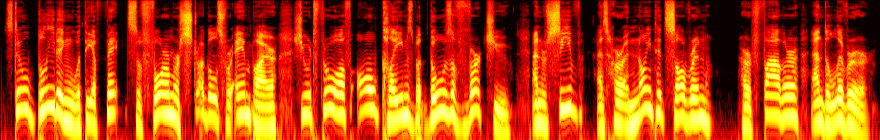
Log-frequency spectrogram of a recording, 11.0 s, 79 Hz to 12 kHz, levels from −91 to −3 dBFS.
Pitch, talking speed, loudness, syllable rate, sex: 175 Hz, 165 wpm, -18 LUFS, 4.9 syllables/s, male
